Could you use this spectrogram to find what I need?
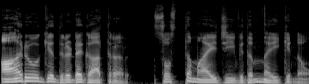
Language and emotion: Malayalam, neutral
